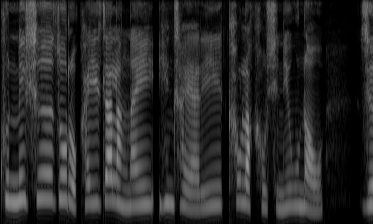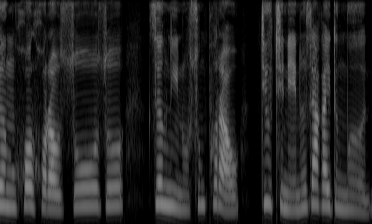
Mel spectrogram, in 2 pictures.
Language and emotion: Bodo, fearful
